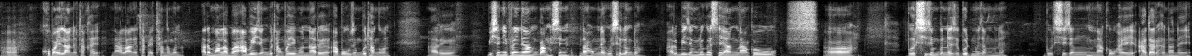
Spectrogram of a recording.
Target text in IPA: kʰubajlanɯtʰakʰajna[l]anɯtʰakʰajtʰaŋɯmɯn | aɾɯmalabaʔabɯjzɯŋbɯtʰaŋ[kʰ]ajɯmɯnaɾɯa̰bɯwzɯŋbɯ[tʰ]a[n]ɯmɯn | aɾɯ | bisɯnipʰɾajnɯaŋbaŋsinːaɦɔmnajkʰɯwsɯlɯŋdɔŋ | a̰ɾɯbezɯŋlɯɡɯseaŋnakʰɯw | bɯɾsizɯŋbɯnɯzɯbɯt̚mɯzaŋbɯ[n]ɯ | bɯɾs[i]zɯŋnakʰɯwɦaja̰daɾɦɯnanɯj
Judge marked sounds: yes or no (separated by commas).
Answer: yes, no, yes, no, yes, yes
